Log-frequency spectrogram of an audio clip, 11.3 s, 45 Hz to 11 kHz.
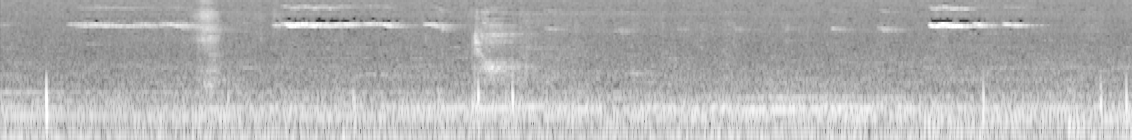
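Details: Low steady pump hum with intermittent high whistling air hiss as an 8-chamber leg compression boot system inflates and deflates its chambers in sequence, distal to proximal: pneumatic compression device cycling.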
